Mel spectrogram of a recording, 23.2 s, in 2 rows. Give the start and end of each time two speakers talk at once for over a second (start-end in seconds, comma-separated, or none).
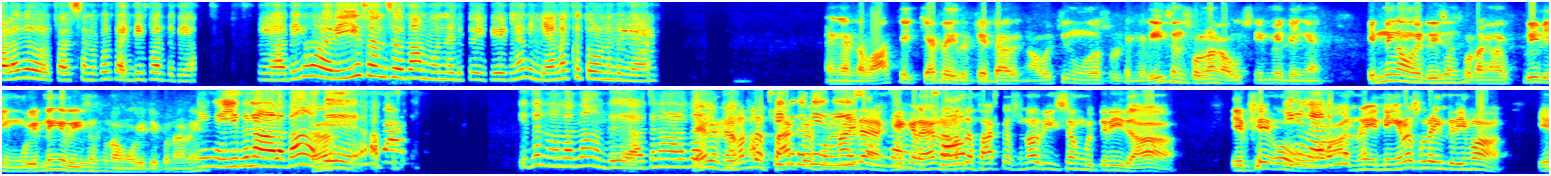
16.9-18.9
